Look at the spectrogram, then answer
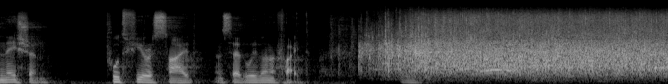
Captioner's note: applause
